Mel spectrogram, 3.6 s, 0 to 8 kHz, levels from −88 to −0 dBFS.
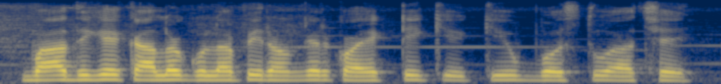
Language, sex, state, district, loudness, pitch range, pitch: Bengali, male, West Bengal, Alipurduar, -17 LUFS, 150-160 Hz, 155 Hz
